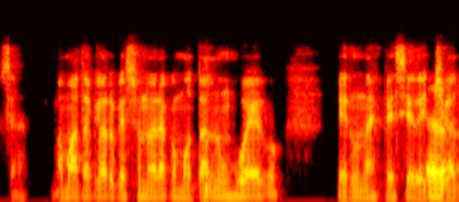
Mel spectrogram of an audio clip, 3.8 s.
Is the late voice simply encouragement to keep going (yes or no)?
yes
